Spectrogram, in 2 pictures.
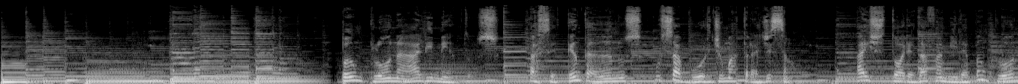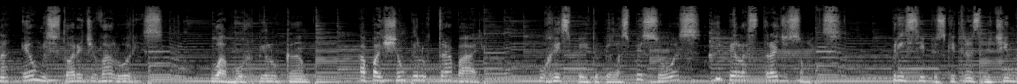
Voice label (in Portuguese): Portuguese Brazil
